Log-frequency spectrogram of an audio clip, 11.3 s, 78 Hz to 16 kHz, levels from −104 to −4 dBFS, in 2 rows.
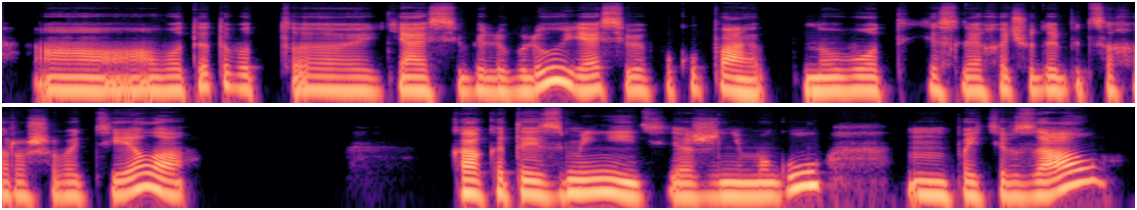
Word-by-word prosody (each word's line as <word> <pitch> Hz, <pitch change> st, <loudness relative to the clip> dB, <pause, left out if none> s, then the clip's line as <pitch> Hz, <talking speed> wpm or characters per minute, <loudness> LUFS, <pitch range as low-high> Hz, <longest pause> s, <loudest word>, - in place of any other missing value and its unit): а, 155 Hz, -1 st, -1 dB
вот 155 Hz, -1 st, -3 dB
это 190 Hz, +2 st, -3 dB
вот, 170 Hz, -2 st, -5 dB, 0.2 s
э, 155 Hz, -1 st, -1 dB
я 155 Hz, 0 st, +3 dB
себе 145 Hz, +3 st, -3 dB
люблю, 150 Hz, -, +1 dB
я 165 Hz, -8 st, +3 dB
себе 155 Hz, -2 st, -2 dB
покупаю, 145 Hz, -1 st, -2 dB, 0.2 s
но 150 Hz, 0 st, +1 dB
вот 155 Hz, -1 st, -1 dB, 0.2 s
если 150 Hz, -1 st, -3 dB
я 150 Hz, -, 0 dB
хочу 150 Hz, +1 st, -4 dB
добиться 155 Hz, 0 st, -4 dB
хорошего 150 Hz, -1 st, -3 dB
тела 170 Hz, -, +2 dB, 1.3 s
Как 175 Hz, -1 st, +5 dB
это 170 Hz, -1 st, +2 dB
изменить? 160 Hz, -1 st, +2 dB
Я 145 Hz, -, -1 dB
же 145 Hz, +1 st, -1 dB
не 150 Hz, 0 st, +3 dB
могу, 175 Hz, -, +3 dB, 0.4 s
м, 155 Hz, -3 st, +1 dB
пойти 150 Hz, +2 st, -2 dB
в -, -, -2 dB
зал, 240 Hz, -, +4 dB
155 Hz, 160 wpm, -21 LUFS, 150-165 Hz, 1.3 s, Как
